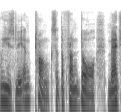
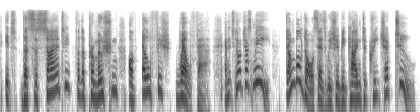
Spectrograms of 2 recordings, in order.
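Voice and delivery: indignant, high-pitched insistence; Hermione, heated; 7 semitones higher than usual. A narrator's reading. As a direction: argue the cause heatedly in a higher voice. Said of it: "said Hermione heatedly".

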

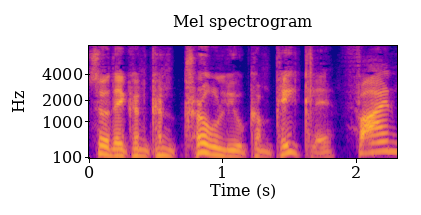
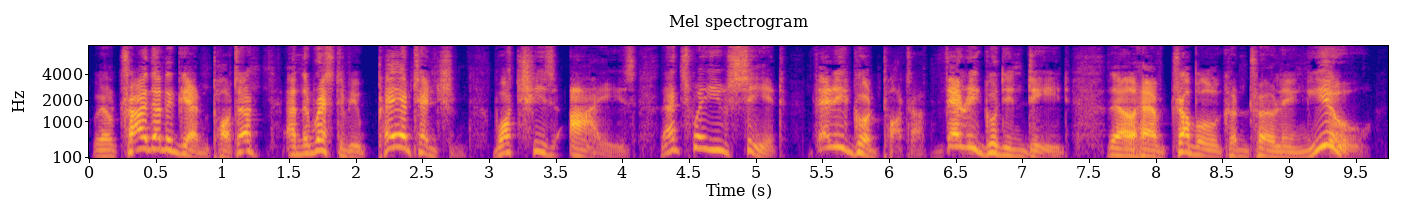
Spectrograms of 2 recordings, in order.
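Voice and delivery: higher, emphatic teacher's exclamations; rousing praise; 5 semitones higher, 4 dB louder than usual. A narrator's reading. Teacher showing off Potter to the class, excited and forceful. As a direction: crow about the student's fight to everyone.

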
